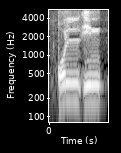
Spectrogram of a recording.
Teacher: اللام ساكنة لابد من زمن صوت اللام، وزمنها ايه؟ التوسط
